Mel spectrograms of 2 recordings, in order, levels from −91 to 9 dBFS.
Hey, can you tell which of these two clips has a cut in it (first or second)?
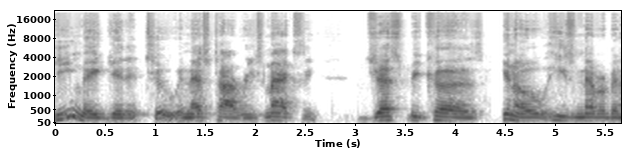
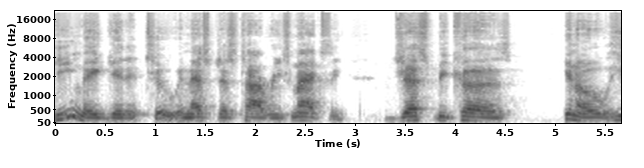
first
